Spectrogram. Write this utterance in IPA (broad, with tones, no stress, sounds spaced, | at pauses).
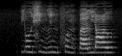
p j o˦ ʊ̯ ɕ i˥˨ ŋ l i˥˨ ŋ f ɤ˥˨ ŋ p ä˨˦ l j ɑ˦ ʊ̯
